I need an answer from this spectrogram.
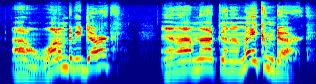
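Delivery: odd put-on Southern accent, very high and loud. Speaker explaining he won't make his other lines dark, weird southern accent. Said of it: "I suddenly went for a weird southern accent there".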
